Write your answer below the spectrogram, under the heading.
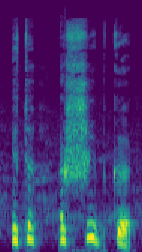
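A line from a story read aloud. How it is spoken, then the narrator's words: Whimpering. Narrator (Russian): захныкал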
